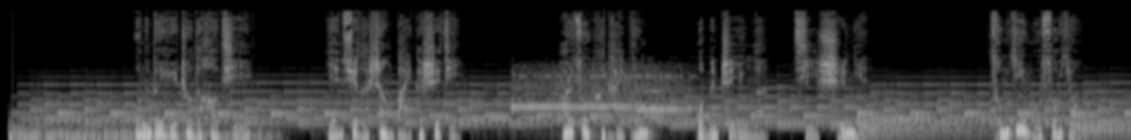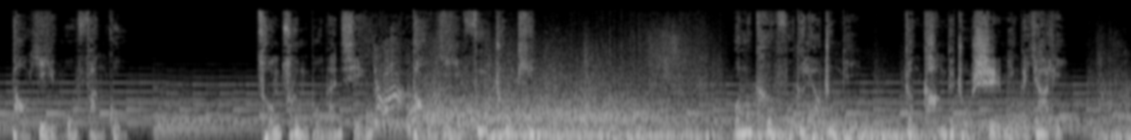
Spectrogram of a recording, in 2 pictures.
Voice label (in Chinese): 男 宣传片 航天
